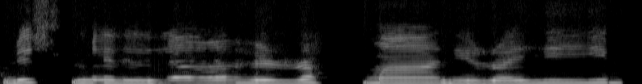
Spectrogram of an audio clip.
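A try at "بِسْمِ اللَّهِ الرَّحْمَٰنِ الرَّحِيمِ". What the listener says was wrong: हाँ, नहीं यहाँ पे भी रहमानिर रहीम। रहमानिर रहीम निर पढ़िए। दोनों बार आवाज आना चाहिए रॉ की साफ।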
